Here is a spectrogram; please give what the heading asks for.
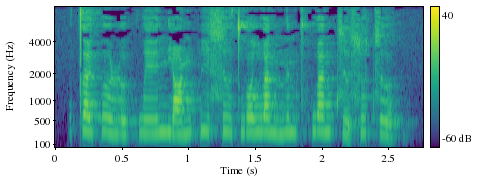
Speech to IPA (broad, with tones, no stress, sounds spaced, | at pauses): t̪ a˥˧ ɪ̯ p ɤ˥˩ ɻ ɤ̰˨˩ k w e˧˥ ɪ̯ n̪ j ɑ˧˥ ŋ p i˥˧ s ɹ̩˥˩ t̪ w ɔ˥ l w a˥˧ n n̪ ə˥˩ n kʰ w a˥ n t͡s ɹ̩˨˩ s u˥˧ t͡s ɤ˥˩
